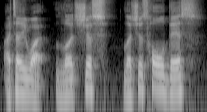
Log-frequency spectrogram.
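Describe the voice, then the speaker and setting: Casual man thinking out loud while gaming. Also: medium pitch, measured pace. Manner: informal, thinking out loud, repeats himself. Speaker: streamer hosting a solo board game playthrough. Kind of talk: casual live stream commentary while playing.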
